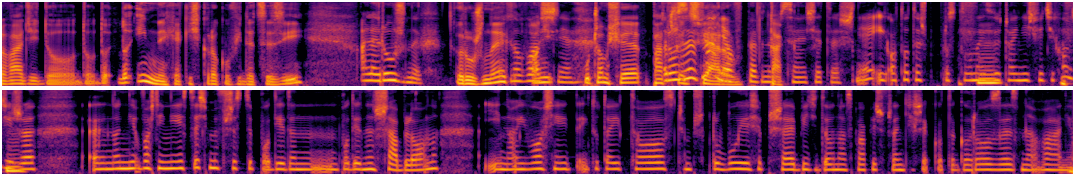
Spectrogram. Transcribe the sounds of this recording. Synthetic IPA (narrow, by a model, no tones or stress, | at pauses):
ɔvad͡ʑid̪ɔ̰d̪ɔ̰d̪ɔ̰d̪ɔʔinːɘxjakʲiɕkɾɔkufid̪ɛt̪sɘzʲjiʔalɛɾuʐnɘxɾuʐnɘxnɔvwaɔɲɕiɲɛut͡ʂɔ̃w̃ɕɛpat̪ɾʂɔzɛzfja̰ɾɲafpɛvnɘasɛ̃ɲ̃ɕɛt̪ɛʂɲɛʔiʔɔt̪ɔt̪ɛʂpɔ̥pɾɔst̪unajzvɘt͡ʂajɲejɕfʲjet͡ɕɛxɔd͡ʑiʐɛ | nɔɲɛvwaɕɲɛɲɛjɛst̪ɛɕmɘfʂɘst̪sɘpɔ̰d̪jɛd̪ɛnpɔd̪jɛd̪ɛnʂablɔnḭnɔivwaɕɲɛḭt̪ut̪ajt̪ʰɔst͡ʂɘmpʂpɾubujɛɕɛpʂɛbʲid͡ʑd̪ɔnaspapʲjɛʂfɾaɲt͡ɕi̥ʂɛkɔt̪ɛɡɔɾʔɔzɛzna̰vaɲa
